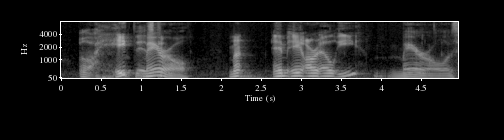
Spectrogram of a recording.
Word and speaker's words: Marle: Had a friend who insisted I was wrong, and the official correct pronunciation was Marlee. But then the one directly above it says the E is silent, and it's Marl. Like Marl.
